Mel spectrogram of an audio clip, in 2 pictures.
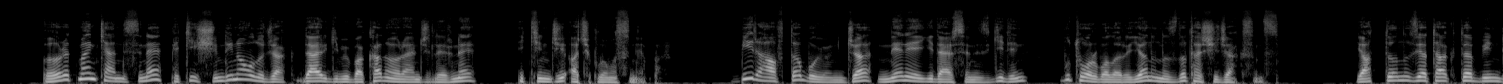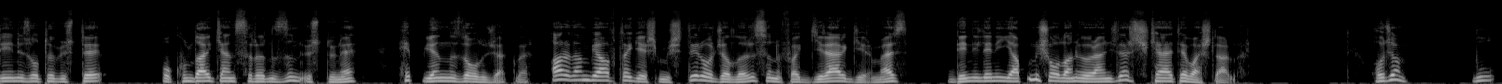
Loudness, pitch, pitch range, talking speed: -27 LUFS, 145 Hz, 125-165 Hz, 100 wpm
